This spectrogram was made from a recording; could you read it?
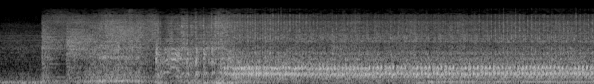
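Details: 2009 Honda Pilot 3.5L V6 idling, light uneven ticking, rattling chatter in the engine bay from a failing leaking hydraulic timing belt tensioner, before tensioner replacement.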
